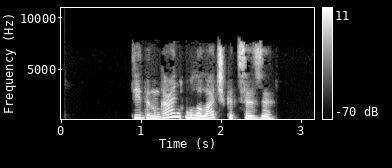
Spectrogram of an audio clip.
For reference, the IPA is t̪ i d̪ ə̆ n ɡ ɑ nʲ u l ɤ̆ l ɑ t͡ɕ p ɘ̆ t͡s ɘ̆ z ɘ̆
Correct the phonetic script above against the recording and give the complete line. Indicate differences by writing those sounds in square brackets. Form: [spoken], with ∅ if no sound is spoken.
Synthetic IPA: t̪ i d̪ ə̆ n ɡ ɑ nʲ u l ɤ̆ l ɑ t͡ɕ [k] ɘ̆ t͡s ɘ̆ z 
